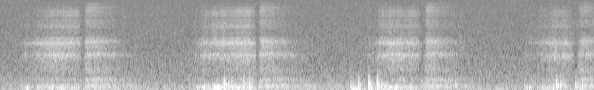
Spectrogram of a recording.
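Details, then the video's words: Old female Labrador sleeping peacefully indoors, breathing with a soft snuffling snore, four unhurried breath cycles, each a rumbling inhale with faint snorts followed by a hissy exhale, in a hushed room. "Elderly dog sleeping with breathing sounds"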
